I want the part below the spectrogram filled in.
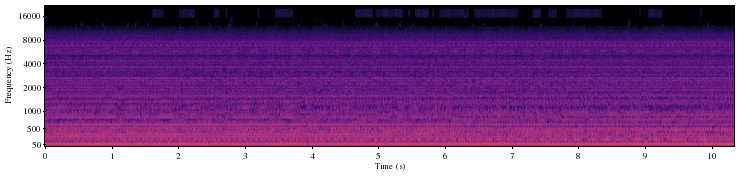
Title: Bosch BOVB-36HDN1-M20G Heat Pump Grinding Noise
